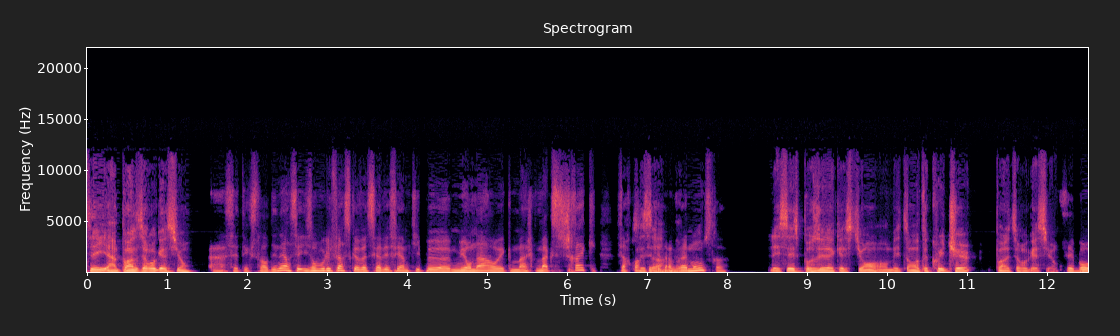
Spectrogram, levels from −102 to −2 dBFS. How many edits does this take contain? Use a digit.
0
